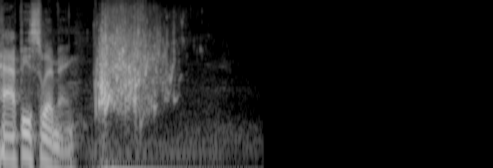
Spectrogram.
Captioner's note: water splashes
